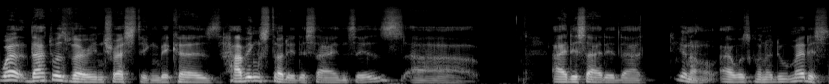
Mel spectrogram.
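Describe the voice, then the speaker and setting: Speaking with a Jamaican accent, a man uses a medium pitch at a moderate pace. His loudness swings a lot, and the recording is very clean with a silent background. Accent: flat Jamaican. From Jamaica, rural Clarendon. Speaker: tourism executive. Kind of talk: interview.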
